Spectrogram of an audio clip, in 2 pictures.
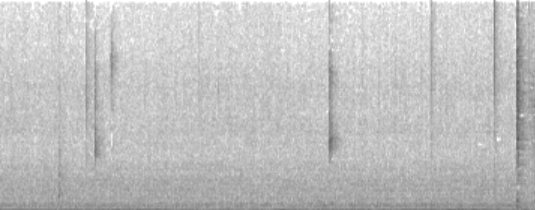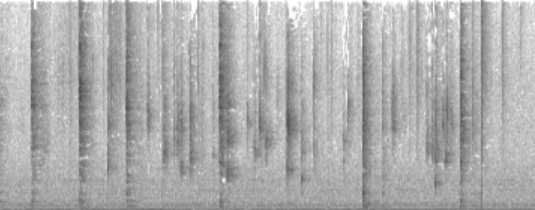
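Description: Battered eggplant fritters (beguni) frying in shallow oil in a kadai: a faint sizzle over a low steady hum, turning about five seconds in to loud crackling, spitting pops as the fritters are turned over with a slotted spatula.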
